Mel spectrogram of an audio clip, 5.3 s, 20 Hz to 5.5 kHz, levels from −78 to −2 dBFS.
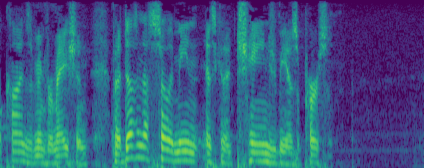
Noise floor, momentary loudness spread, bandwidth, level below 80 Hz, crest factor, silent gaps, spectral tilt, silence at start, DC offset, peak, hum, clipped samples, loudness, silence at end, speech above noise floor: -52 dBFS; 5 LU; 5.4 kHz; -40 dBFS; 20 dB; none; -6 dB/octave; 0 s; under 0.1%; 0 dBFS; none; under 0.1%; -19 LUFS; 1.15 s; 32 dB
